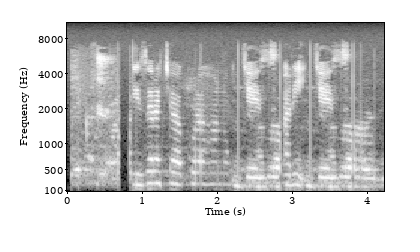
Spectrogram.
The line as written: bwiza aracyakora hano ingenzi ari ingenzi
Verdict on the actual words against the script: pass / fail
pass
